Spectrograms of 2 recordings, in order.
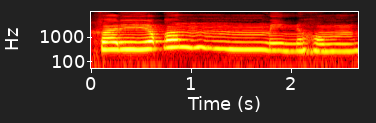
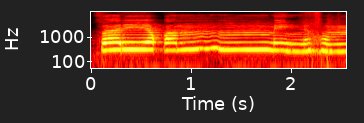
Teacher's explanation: മഖ്റജ് നമ്മുടെ മേലെ മുൻപല്ലിൻ്റെ അറ്റവും താഴെ ചുണ്ടിൻ്റെ ഉൾവശത്ത് നനഞ്ഞ ഭാഗവും ചേർന്നിട്ടാണ് ഫ പുറപ്പെടുന്നത്. സൗണ്ടിന് ലൈറ്റാക്കിയിട്ട് കൊടുക്കുക കേട്ടോ.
